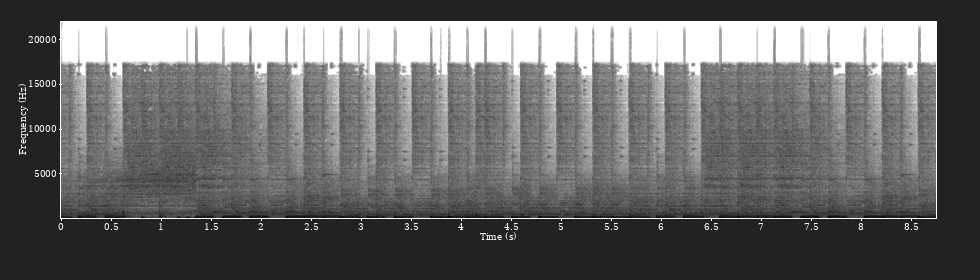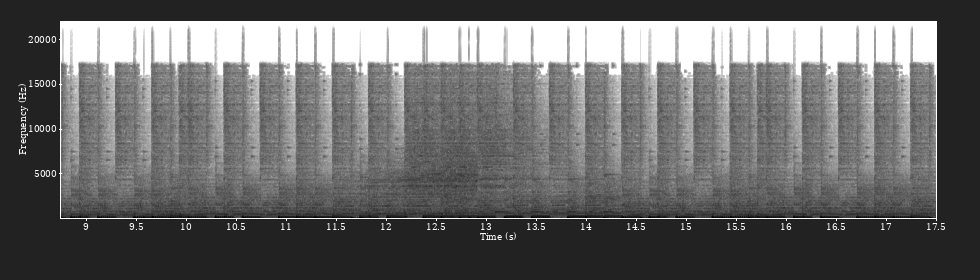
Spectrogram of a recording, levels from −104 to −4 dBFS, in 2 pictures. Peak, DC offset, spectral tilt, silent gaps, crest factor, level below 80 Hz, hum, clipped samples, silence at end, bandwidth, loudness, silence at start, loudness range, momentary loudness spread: 0 dBFS; 2%; -6 dB/octave; none; 12 dB; -16 dBFS; none; 1%; 0 s; 18 kHz; -13 LUFS; 0 s; 0 LU; 3 LU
